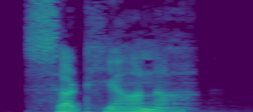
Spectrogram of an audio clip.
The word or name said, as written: सठियाना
